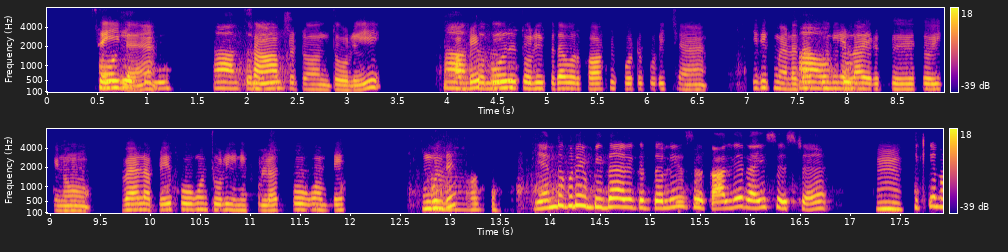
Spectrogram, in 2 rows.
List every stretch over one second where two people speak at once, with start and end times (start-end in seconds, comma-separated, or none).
none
